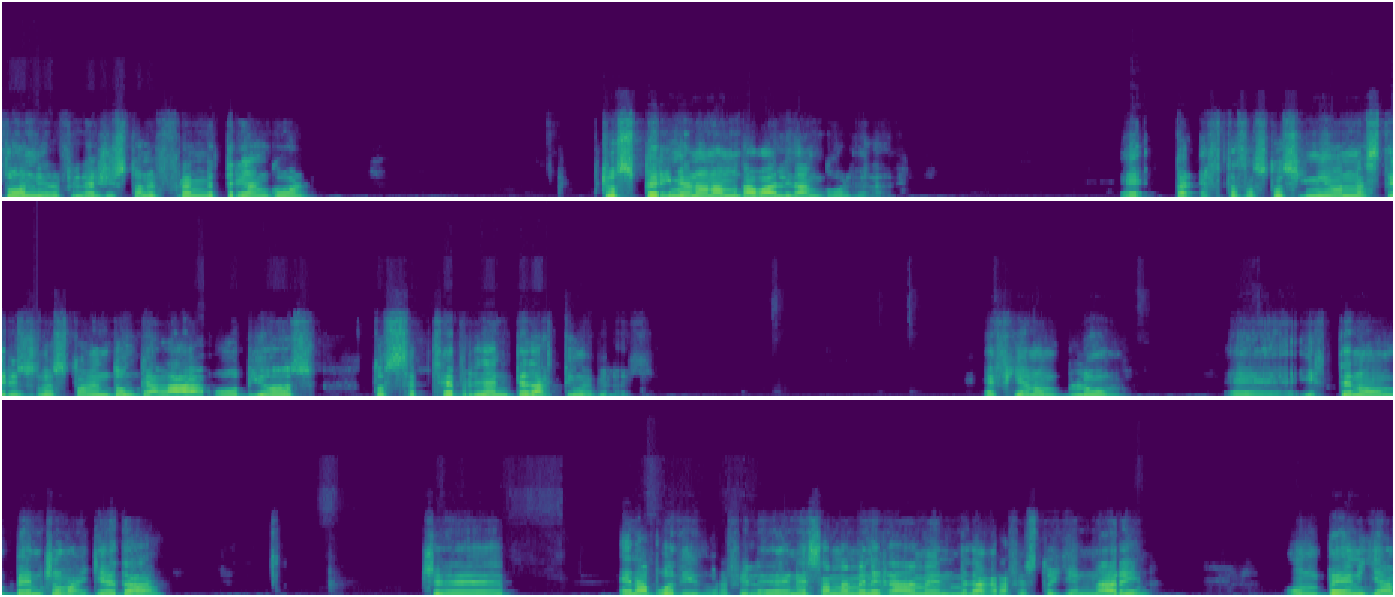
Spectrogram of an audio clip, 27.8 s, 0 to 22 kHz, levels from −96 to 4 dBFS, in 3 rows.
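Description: At 9.47 to 9.55 s, just after "έφτασα στο σημείο να", and at 12.90 to 12.93 s, between "ήταν η" and "μου επιλογή", the speech briefly smears and wobbles. This is short concealed packet loss: about 20 ms of audio arrived too late, and the receiver extended the preceding sound before blending back.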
